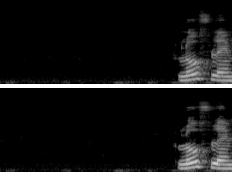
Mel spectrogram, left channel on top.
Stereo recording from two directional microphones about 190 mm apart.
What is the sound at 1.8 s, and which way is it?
Speech, 20° right (ahead or behind).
